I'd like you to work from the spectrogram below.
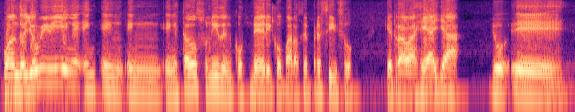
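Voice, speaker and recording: A man's voice: medium pitch, moderate pace, a bit bright, dry recording, rough recording. A man with a Puerto Rican accent, speaking as a guest in a casual panel discussion and telling personal stories earnestly. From Puerto Rico.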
